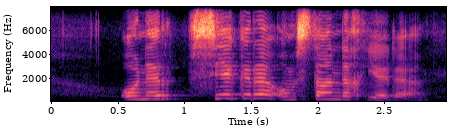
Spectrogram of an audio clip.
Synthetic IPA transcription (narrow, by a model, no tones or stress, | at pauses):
ʔɔnərsiəkəɾəʔɔmstɐndəχɦiədə̰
